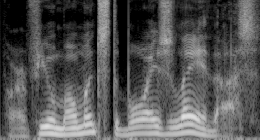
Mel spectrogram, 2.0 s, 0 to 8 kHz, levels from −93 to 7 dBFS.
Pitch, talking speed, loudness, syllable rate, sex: 130 Hz, 245 wpm, -15 LUFS, 4.8 syllables/s, male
